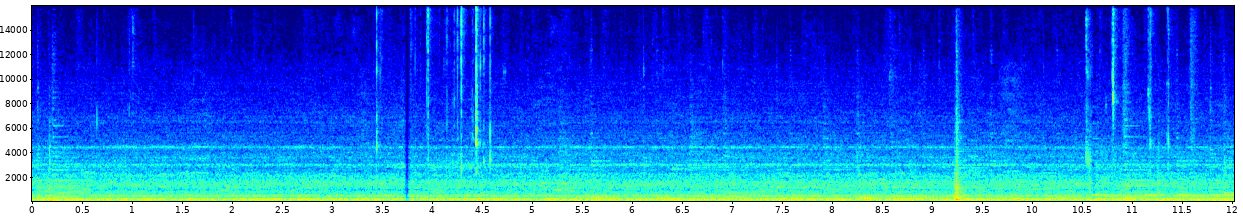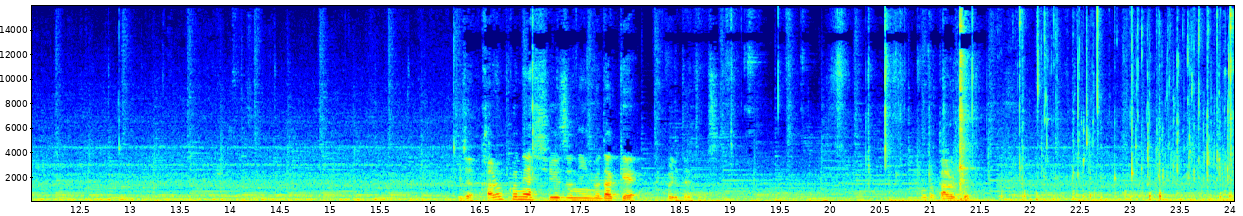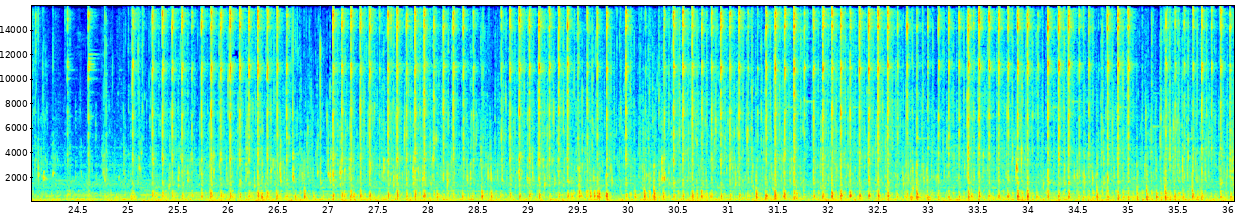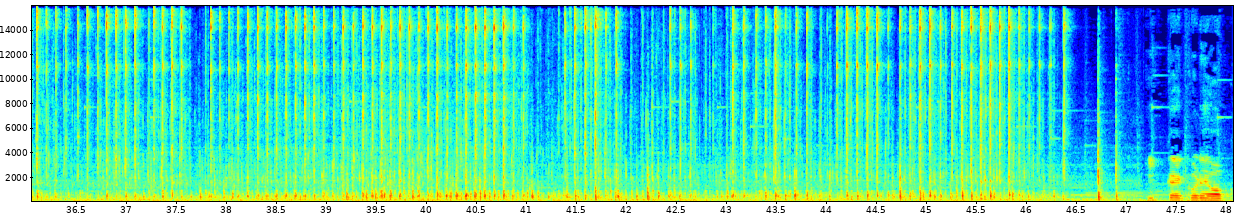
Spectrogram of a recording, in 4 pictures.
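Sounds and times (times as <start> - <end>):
chopsticks beating egg whites: 21.7 - 46.9.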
